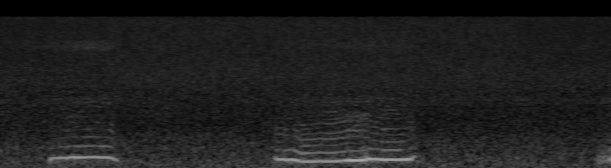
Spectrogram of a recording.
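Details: A sleeping female tabby house cat gives two deep, buzzy snores: a short one lasting under a second, then a longer rumbling breath of about a second and a half that wavers slightly in pitch. Quiet room between.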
